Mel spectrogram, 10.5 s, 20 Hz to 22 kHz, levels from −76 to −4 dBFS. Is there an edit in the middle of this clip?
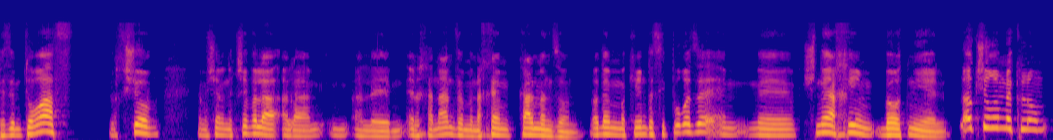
yes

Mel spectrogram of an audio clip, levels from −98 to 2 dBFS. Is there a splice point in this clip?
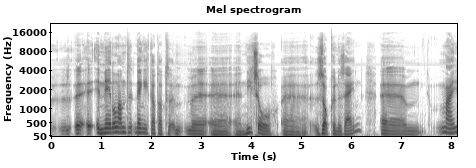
no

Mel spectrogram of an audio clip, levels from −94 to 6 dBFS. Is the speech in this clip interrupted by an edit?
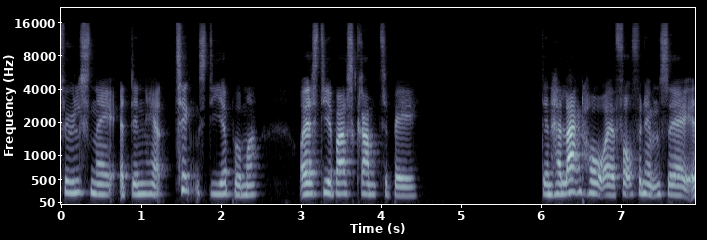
no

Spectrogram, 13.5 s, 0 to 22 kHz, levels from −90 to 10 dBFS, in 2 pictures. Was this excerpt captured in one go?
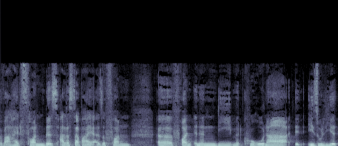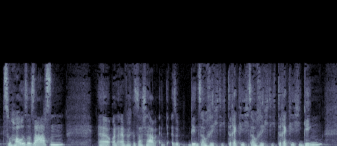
no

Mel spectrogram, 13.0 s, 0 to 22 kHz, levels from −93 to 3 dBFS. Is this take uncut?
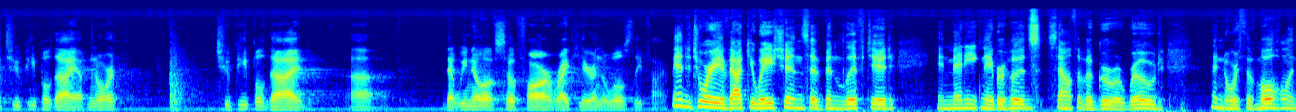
no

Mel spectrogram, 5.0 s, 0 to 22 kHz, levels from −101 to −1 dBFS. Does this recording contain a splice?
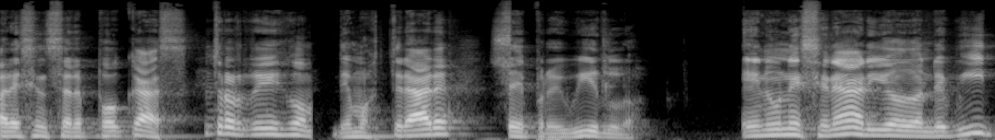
yes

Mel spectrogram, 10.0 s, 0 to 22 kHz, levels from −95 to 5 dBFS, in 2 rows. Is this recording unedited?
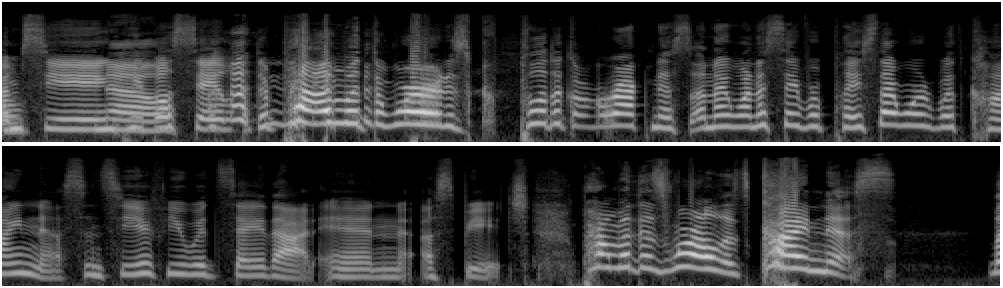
no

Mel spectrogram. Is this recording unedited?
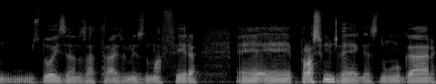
no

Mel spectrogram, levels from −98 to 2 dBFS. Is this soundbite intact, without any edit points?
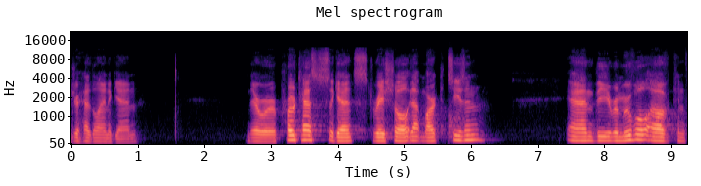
no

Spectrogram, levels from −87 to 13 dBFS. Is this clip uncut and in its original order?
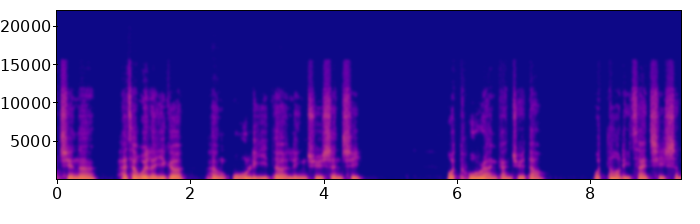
yes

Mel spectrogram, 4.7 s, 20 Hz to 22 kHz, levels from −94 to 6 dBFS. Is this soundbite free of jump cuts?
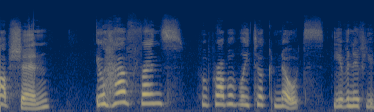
yes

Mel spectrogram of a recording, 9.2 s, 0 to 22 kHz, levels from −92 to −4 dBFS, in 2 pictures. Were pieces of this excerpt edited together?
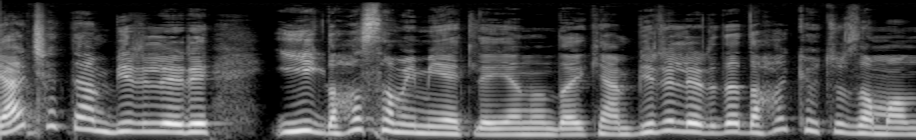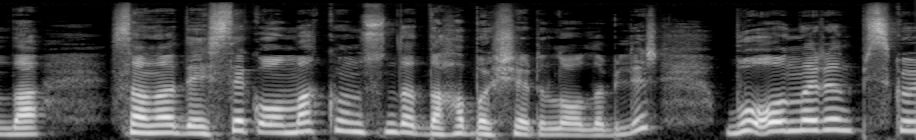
yes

